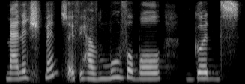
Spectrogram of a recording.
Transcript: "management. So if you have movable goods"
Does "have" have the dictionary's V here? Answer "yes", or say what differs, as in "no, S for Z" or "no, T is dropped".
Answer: yes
